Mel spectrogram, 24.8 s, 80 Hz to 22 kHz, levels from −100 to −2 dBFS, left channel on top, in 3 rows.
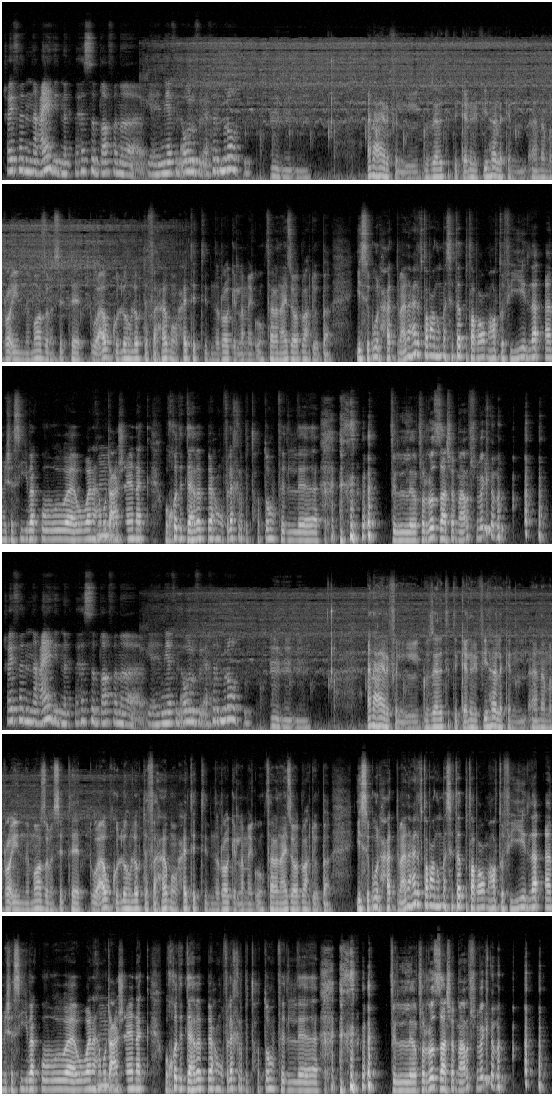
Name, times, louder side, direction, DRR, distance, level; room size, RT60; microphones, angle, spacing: voice 1, 0.1-3.7 17.9-18.2, left 1 dB, 5° left, 2.1 m, -35 dB
sound 1, 2.0-11.2, left 3 dB, 25° left, 1.2 m, -48 dB
voice 2, 4.0-4.6 5.0-6.6 6.9-22.1 22.3-24.0, right 3 dB, 25° right, 0.4 m, -31 dB
8.7 x 5.5 x 2.9 m
head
